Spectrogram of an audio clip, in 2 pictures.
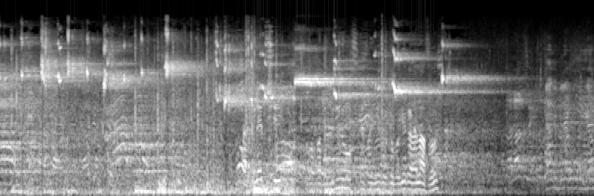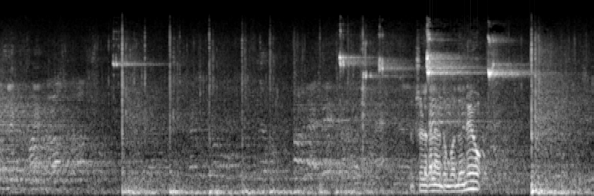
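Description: Basketball shoes squeak on a hardwood court in a large echoing hall.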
